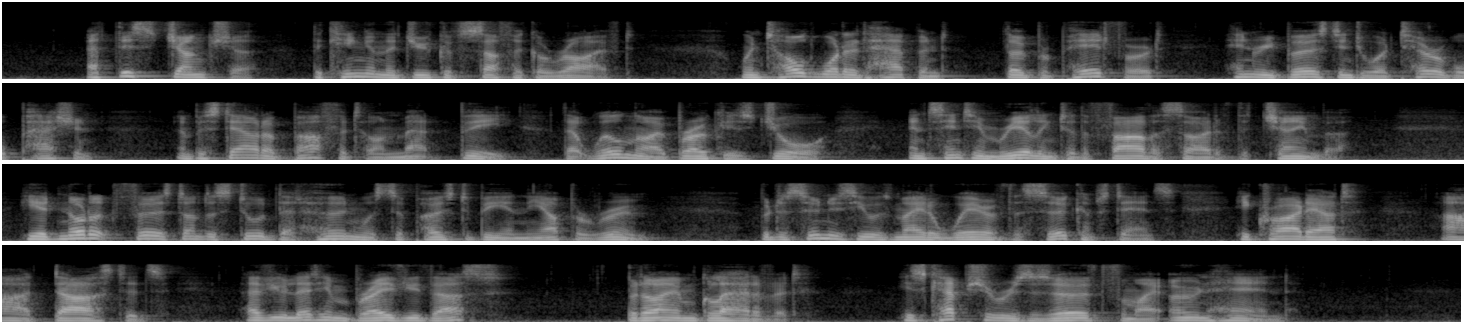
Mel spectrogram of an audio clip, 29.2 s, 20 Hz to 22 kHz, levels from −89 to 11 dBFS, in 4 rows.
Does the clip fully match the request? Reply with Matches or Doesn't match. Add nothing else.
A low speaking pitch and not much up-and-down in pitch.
Doesn't match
